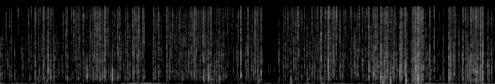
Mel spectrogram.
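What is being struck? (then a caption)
Aluminium foil pouch. A crinkled silver aluminium foil pouch is held in front of the microphone and crinkled and rubbed with fingertips. It makes dense, bright crackling and rustling that runs continuously with little low end. The crinkles rise and fall in bursts, with a brief quieter gap partway through.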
